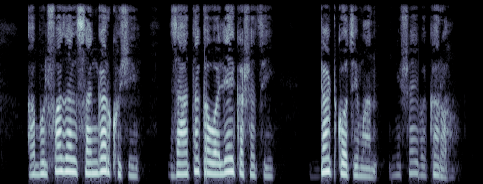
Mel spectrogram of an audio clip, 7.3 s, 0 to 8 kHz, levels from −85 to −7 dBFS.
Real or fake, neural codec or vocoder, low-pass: real; none; 7.2 kHz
